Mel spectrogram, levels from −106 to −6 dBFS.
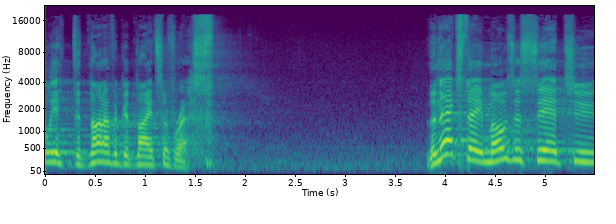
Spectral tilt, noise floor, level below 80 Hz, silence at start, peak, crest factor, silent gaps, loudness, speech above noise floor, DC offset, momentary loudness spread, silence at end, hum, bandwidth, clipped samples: -4.5 dB/octave; -62 dBFS; -76 dBFS; 0 s; -10 dBFS; 18 dB; none; -25 LUFS; 38 dB; under 0.1%; 9 LU; 0 s; none; 18 kHz; under 0.1%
